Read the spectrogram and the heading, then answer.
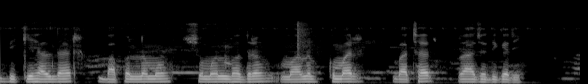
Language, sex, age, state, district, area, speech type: Odia, male, 18-30, Odisha, Malkangiri, urban, spontaneous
